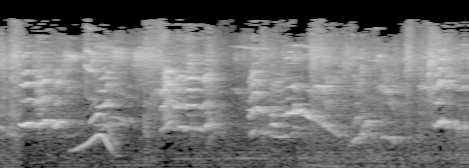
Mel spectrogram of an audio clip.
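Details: At the groomers for the first time, Snow the Shih Tzu lets out high whimpers, including one sliding up then sharply down, followed by several sustained whining cries that rise and fall.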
